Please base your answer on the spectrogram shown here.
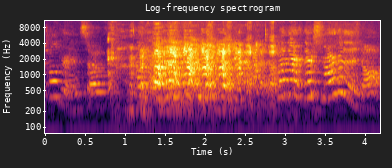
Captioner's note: audience laughs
